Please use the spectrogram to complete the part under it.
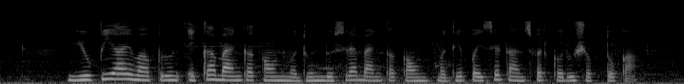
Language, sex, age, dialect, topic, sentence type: Marathi, female, 31-35, Standard Marathi, banking, question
